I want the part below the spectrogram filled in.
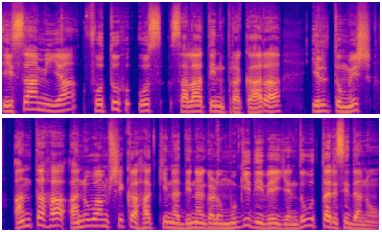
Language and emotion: Kannada, neutral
